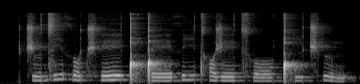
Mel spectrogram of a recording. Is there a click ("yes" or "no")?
yes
